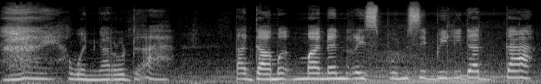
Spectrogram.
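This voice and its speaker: High-voiced, fussy Ilocano woman. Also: steady tone, takes it slowly, background noise. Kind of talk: comedic radio drama acting.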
